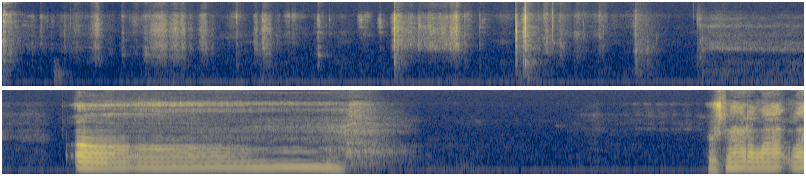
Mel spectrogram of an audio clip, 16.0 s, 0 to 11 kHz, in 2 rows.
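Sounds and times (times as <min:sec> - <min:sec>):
scraping and rubbing of parts: 0:00.0 - 0:06.5
faint steady hum: 0:00.0 - 0:16.0.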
